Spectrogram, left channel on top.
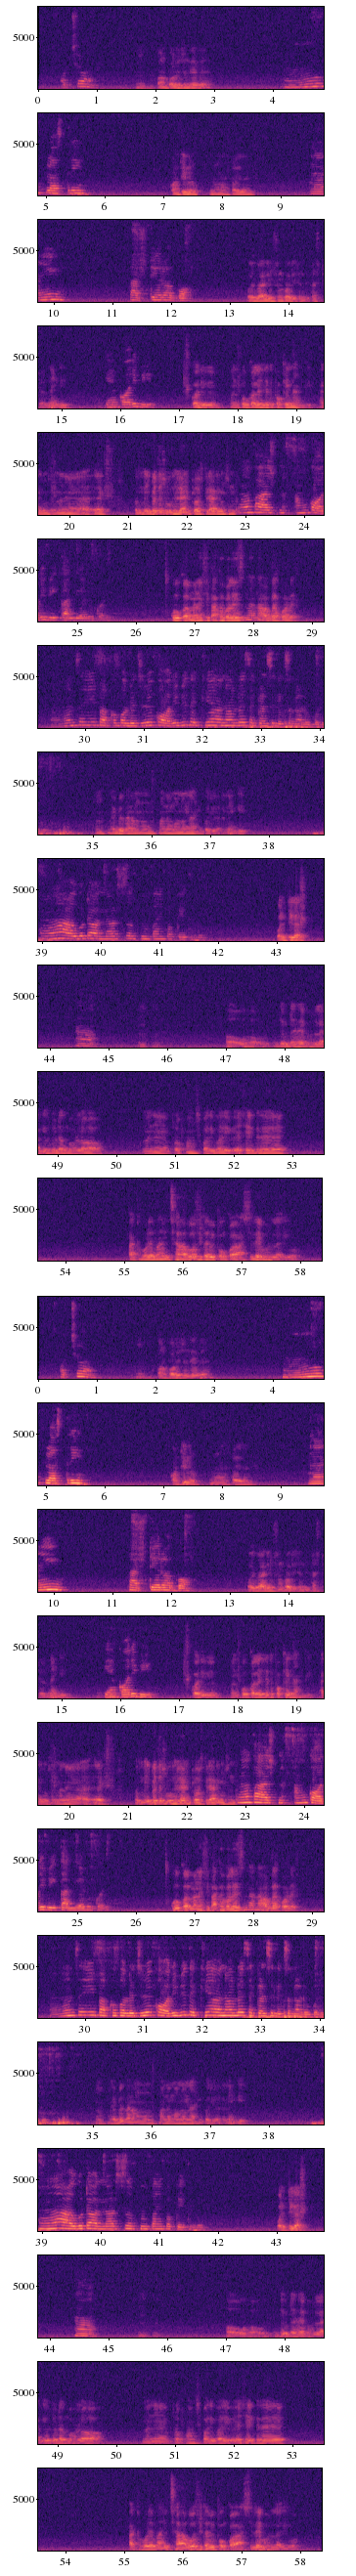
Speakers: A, on the right (about 85°); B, on the left (about 25°).
A: ଅଛ,
B: ହୁଁ କଁ ପଢ଼ୁଛନ୍ତି ଏବେ?
A: ମୁଁ ପ୍ଲସ୍ ଥ୍ରୀ,
B: କଣ୍ଟିନ୍ୟୁ ନା ସରିଲାଣି?
A: ନାଇଁ ଫାଷ୍ଟ୍ ଟିୟର୍ ହବ,
B: ଏବେ ଆଡ଼ମିଶନ କରିଛନ୍ତି ଫାଷ୍ଟ ଟିୟର ନାଇଁ କି?
A: ଆଜ୍ଞା କରିବି,
B: କରିବେ ମାନେ କୋଉ କଲେଜରେ ପକେଇ ନାହାନ୍ତି ଆଡ଼୍ ମିସନ୍ ମାନେ ଏ-ଏ-ଏ, ଏବେ-ଏବେ ତ ସବୁ ହେଲାଣି ପ୍ଲସ୍ ଥ୍ରୀ ଆଡ଼ମି,
A: ହଁ ଫାଷ୍ଟ ନା ଆଉ ମୁଁ କରିବି କାଲି ଆଡ଼ୁ କରିବି,
B: କୋଉ କମ୍ ମାନେ ସେ ପାଖ କଲେଜ ନା-ନା ଅଲଗା କୁଆଡ଼େ,
A: ହଁ ସେଇ ପାଖ କଲେଜରେ କରିବି ଦେଖିବା ନହେଲେ ସେକେଣ୍ଡ ସିଲେକ୍ସନ ଆଡକୁ କରିବି,
B: ହୁଁ ଏବେ ତାର ମୋ ମାନେ ମନ ନାହିଁ କରିବାରେ ନାଇଁ କି,
A: ହଁ ଆଉ ଗୋଟେ ଅନର୍ସ ହୁଁ ପାଇଁ ପକେଇଥିଲି,
B: ପଲିଟିକାସ୍?
A: ହଁ।
B: ହୁଁ ହୁଁ ହଉ ହଉ ଯୋଉଟାରେ ଭଲ ଲାଗିବ ଯୋଉଟା ଭଲ ମାନେ ପ୍ରଫମାସ କରିପାରିବେ ସେଇଥିରେ ପାଠ ପଢ଼ିବା ପାଇଁ ଇଚ୍ଛା ହବ ସେଇଟା ବି ପଙ୍କ ଆସିଲେ ଭଲ ଲାଗିବ।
